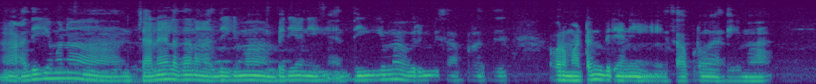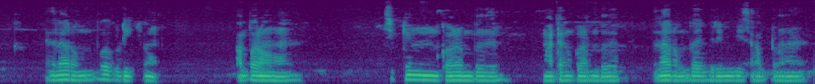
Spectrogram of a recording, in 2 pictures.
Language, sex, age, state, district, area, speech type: Tamil, male, 30-45, Tamil Nadu, Mayiladuthurai, urban, spontaneous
